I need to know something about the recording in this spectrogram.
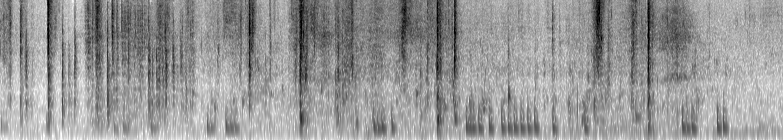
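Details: A freshly caught, eating-size black drum held near the mic at South Padre Island, Texas (Laguna Madre), gives low, throbbing drum pulses in quick bursts, mixed with sharp handling clicks. Black drum.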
